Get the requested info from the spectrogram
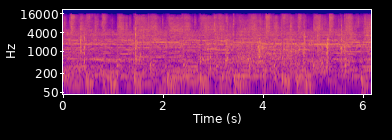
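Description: A song plays over a skateboard rolling on concrete, with a few sharp clacks of the board.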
